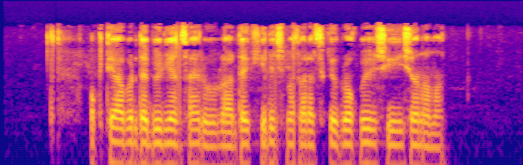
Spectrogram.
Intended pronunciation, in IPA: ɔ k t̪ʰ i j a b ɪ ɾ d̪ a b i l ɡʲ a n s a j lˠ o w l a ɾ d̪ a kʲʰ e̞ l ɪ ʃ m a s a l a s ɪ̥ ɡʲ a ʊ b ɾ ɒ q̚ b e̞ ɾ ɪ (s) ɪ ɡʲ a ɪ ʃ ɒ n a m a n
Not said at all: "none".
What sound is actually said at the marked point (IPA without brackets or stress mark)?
ʃ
